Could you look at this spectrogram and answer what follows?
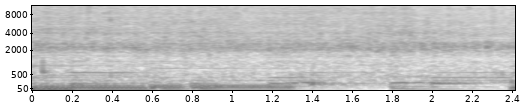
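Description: Onions fry in hot oil with a dense, even hiss that holds loud and close throughout, over a low humming background with faint tonal whine.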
